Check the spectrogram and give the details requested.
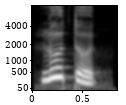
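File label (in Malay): "lutut", Malay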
